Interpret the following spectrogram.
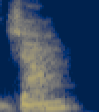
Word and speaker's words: JMP: nice Rider or software called JMP I think it's pronounced jump it's one of the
